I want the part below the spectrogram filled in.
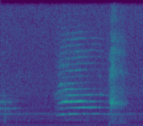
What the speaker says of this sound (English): My cat is meowing like crazy.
